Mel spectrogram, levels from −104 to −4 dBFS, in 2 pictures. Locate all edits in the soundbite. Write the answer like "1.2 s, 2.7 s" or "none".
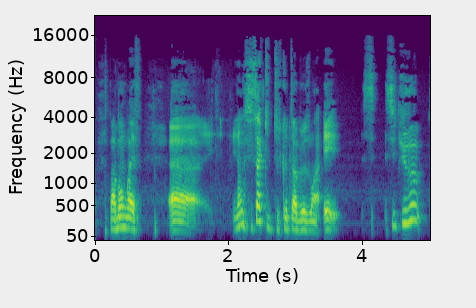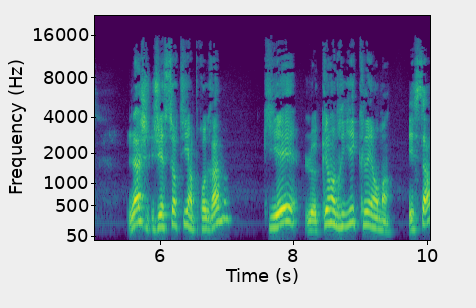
none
